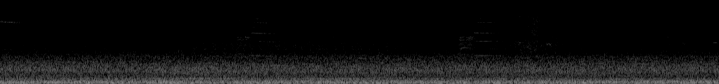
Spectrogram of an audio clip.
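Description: Steady low outdoor background noise with two short bird calls, about two seconds apart.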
